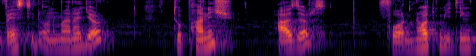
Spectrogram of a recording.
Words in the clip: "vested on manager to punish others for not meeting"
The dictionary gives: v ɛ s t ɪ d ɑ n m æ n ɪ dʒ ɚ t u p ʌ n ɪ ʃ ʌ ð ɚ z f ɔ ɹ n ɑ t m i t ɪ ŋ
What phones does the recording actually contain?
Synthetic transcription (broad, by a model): v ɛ s t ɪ d ɑ n m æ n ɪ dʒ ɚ t u p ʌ n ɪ ʃ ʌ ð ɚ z f ɔ ɹ n ɑ t m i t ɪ ŋ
